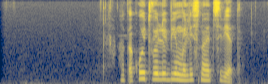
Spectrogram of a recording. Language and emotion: Russian, neutral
